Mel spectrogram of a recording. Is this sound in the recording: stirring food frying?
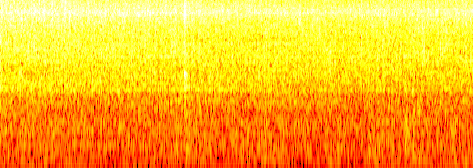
yes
